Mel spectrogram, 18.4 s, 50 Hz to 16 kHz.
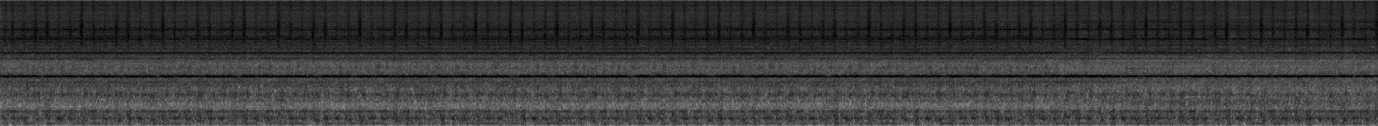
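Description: A Hauswirt 5.3-quart, 11-speed digital stand mixer creams butter and sugar with a steady, continuous motor whir and a high whine, running alone at an even level throughout.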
